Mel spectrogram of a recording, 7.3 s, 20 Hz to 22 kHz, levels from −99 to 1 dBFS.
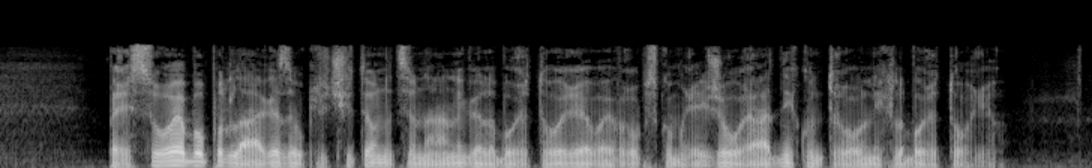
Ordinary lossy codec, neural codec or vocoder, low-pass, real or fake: MP3, 48 kbps; codec, 16 kHz, 16 kbps, FreqCodec, larger model; 7.2 kHz; fake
